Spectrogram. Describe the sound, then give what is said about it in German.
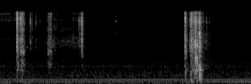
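Sharp camera shutter clicks: three crisp separate clicks come close together, then after a pause a quick tight cluster of clicks. All are brief and loud against near silence. “Ich könnte schon gesagt, das könnte eine Kamera sein, irgendwie. Ja, davon gehen wir aus, weil wir machen eigentlich immer eine Kamera als Geräusch.”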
